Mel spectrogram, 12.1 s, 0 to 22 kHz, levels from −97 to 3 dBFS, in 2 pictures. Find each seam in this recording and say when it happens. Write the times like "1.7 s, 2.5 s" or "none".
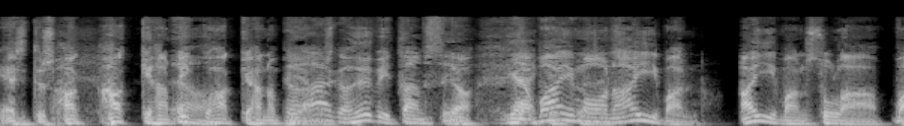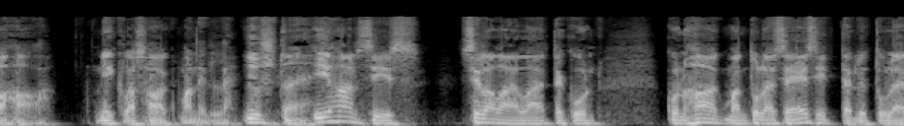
1.9 s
